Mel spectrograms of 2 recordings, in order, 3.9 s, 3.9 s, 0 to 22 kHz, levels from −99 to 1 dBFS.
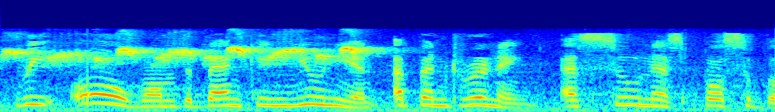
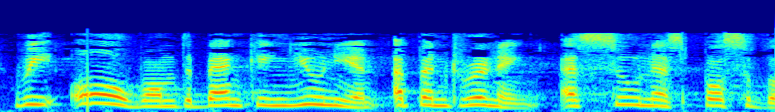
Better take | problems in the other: second | background sound (Bird); 3 dB below the speech

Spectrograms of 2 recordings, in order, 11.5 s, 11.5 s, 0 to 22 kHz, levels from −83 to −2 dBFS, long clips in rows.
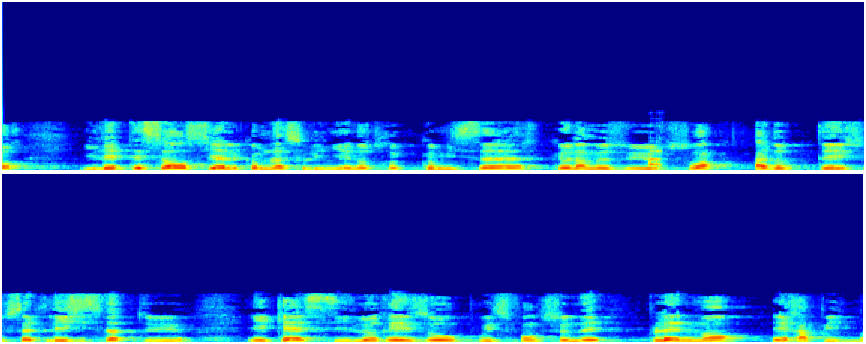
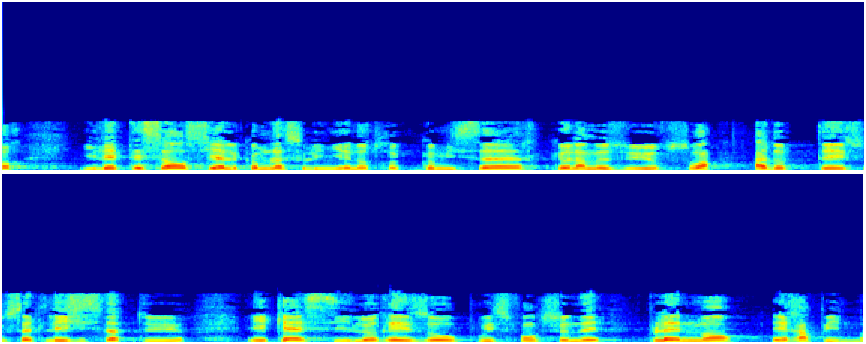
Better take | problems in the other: second | background sound (Dishes, pots, and pans); 11 dB below the speech // room echo; dies away in 0.6 s

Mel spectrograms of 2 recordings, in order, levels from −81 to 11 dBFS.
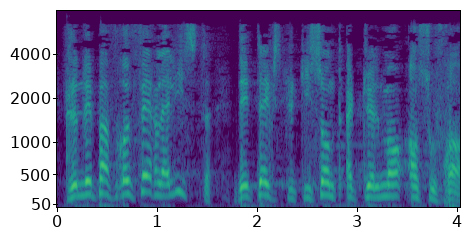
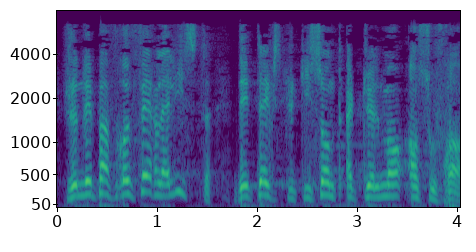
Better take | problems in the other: second | background sound (Dishes, pots, and pans / Chink, clink); 16 dB below the speech

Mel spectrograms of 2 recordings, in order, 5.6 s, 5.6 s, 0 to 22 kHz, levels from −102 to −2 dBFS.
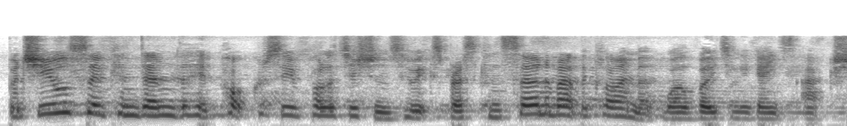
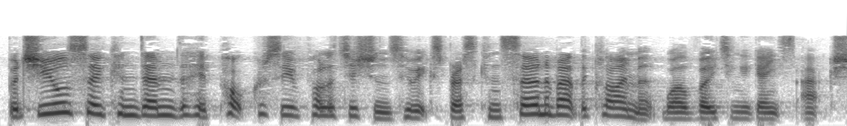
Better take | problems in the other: second | room echo; dies away in 2.6 s

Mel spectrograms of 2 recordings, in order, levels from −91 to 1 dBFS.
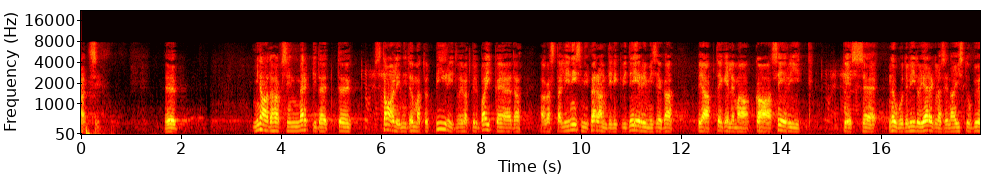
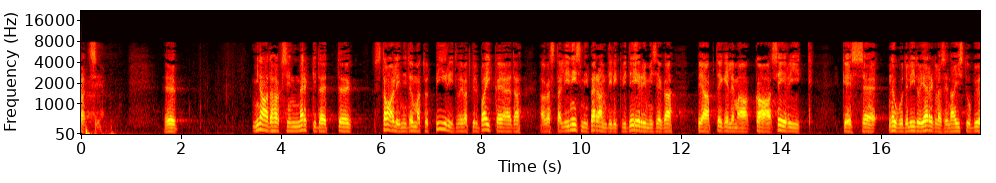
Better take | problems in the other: second | noise reduction (neural separator model SepFormer DNS4)

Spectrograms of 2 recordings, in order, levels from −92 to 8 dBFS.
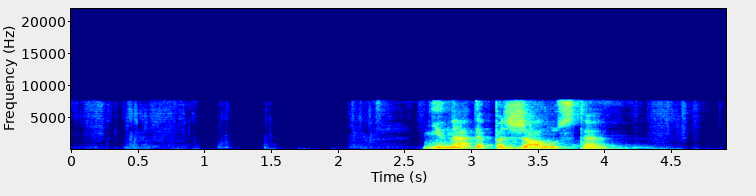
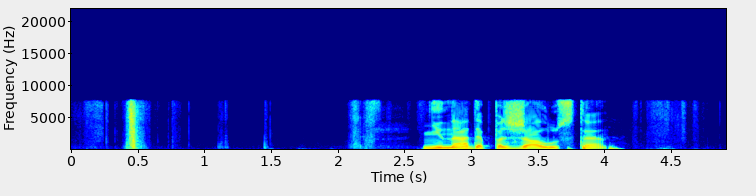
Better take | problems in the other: second | noise reduction (neural separator model SepFormer DNS4)

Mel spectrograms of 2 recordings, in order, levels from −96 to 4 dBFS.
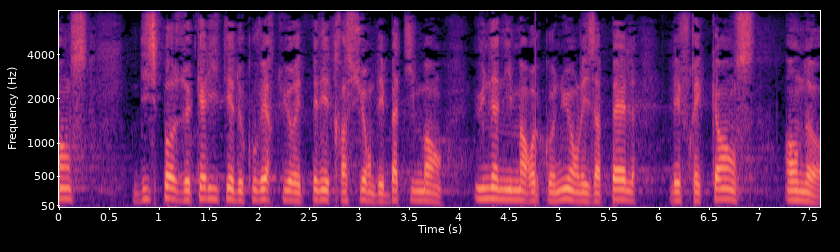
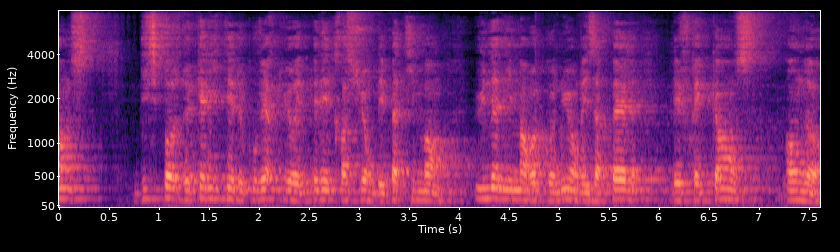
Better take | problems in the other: first | noise reduction (neural separator model SepFormer DNS4)

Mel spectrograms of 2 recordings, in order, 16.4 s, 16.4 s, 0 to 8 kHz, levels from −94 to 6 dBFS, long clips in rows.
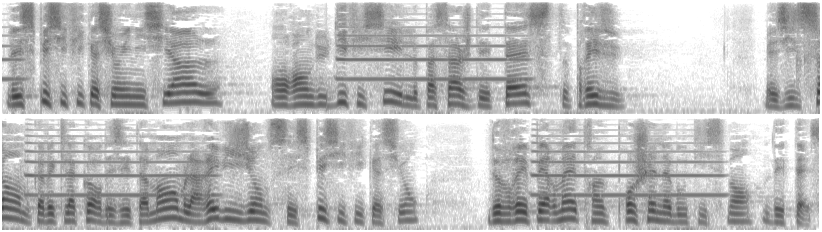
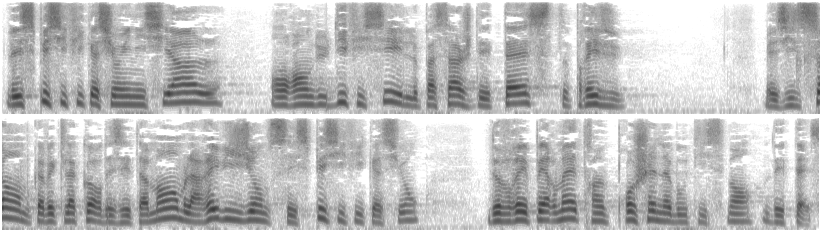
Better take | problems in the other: second | background sound (Trumpet); 13 dB below the speech

